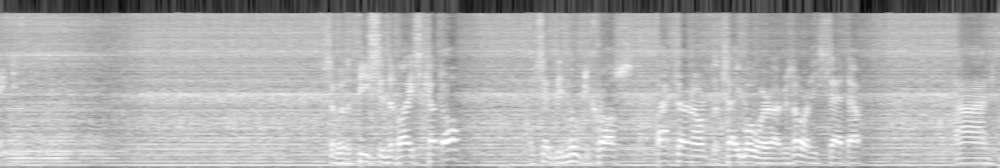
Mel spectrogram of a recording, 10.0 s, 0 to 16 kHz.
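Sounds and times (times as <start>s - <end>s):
milling machine cutting metal: 0.0s - 10.0s
thin high whine: 0.0s - 10.0s.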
